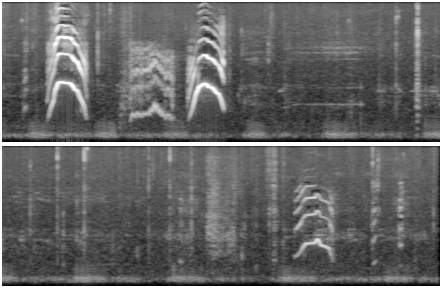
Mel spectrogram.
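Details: Newborn kittens meow shrilly, four arched cries in all. Two loud ones come close together at the start, then a softer one follows about eight seconds later, over a low steady household hum.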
